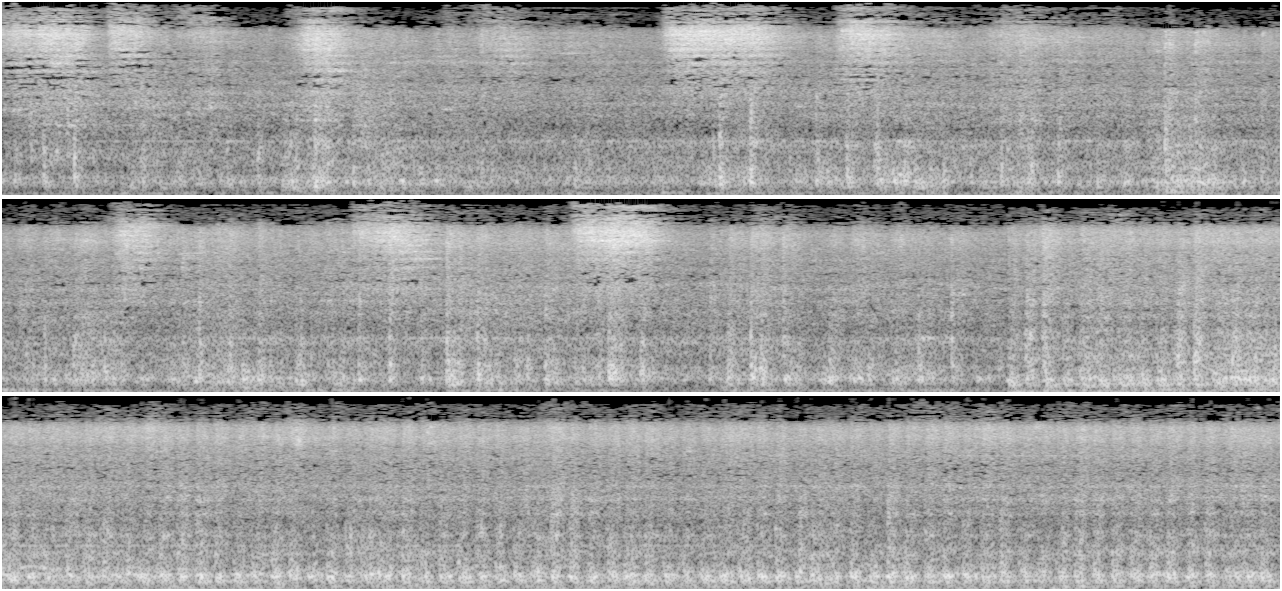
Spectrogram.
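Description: Passenger train running along the track, heard from on board: a steady rumble with wheels clattering on the rails. The running noise grows louder a little over halfway through.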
